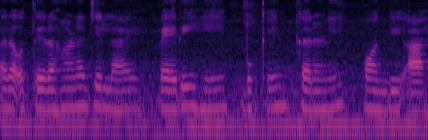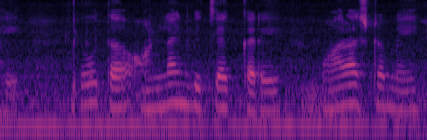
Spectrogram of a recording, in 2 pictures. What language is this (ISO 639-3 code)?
snd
